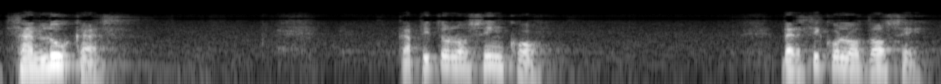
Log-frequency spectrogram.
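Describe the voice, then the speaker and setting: Slow, dramatic male preacher in a tent. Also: a little high, darkish tone, husky, dull audio. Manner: dramatic storytelling, acting out scenes with exclamations. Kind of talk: sermon. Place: tent meeting.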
